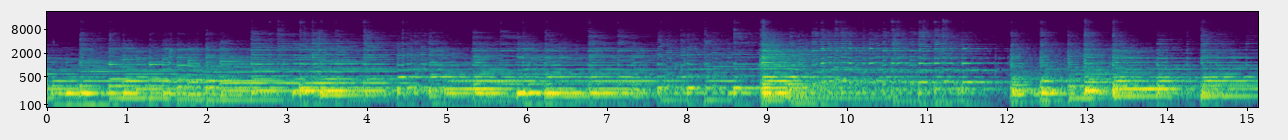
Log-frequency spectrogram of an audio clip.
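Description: Solo classical guitar played live, a run of plucked notes and chords, with one chord struck hard about nine seconds in.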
